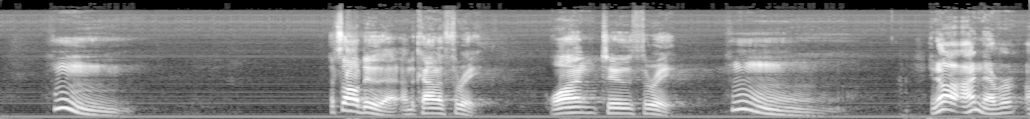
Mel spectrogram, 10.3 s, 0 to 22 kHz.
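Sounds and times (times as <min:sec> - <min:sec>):
faint steady electrical hum: 0:00.0 - 0:10.2
speech: 0:00.5 - 0:01.3, 0:03.3 - 0:04.9, 0:05.5 - 0:08.3, 0:09.3 - 0:10.2
person humming a single note sliding downward in pitch: 0:00.5 - 0:01.4, 0:07.3 - 0:08.6.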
